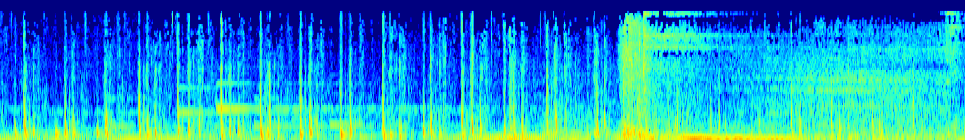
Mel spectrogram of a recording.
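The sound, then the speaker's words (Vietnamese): Galloping horse hooves as a rider spurs his mount after another: rapid, uneven clip-clop beats for several seconds, then blending into a steadier rumble with no voices. “Rồi thúc ngựa đuổi theo Trường Sinh.”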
